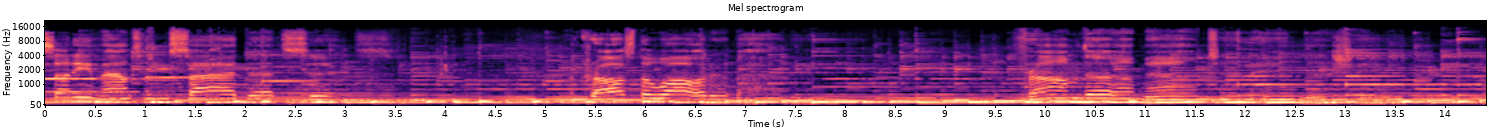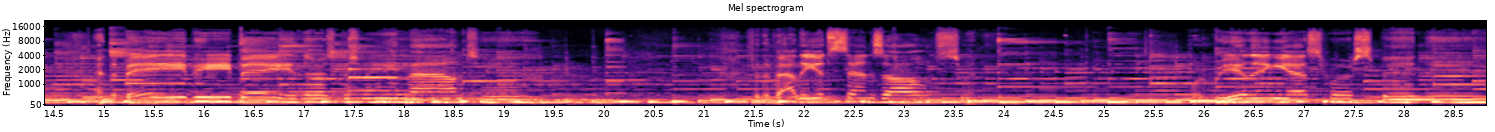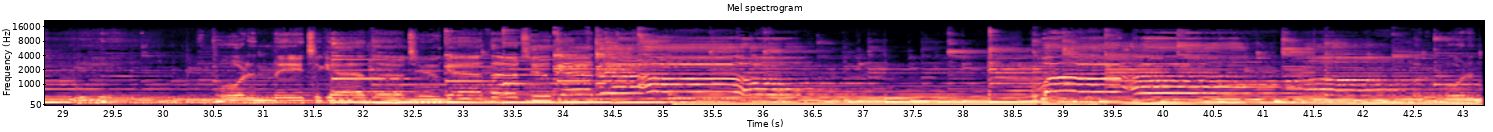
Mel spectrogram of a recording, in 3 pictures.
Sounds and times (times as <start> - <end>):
Music: 0.0 - 43.2.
